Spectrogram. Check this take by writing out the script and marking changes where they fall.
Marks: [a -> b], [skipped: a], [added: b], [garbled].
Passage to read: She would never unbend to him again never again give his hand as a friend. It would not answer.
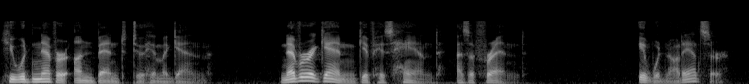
[She -> He] would never unbend to him again never again give his hand as a friend. It would not answer.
